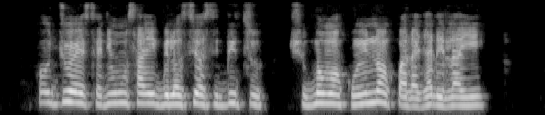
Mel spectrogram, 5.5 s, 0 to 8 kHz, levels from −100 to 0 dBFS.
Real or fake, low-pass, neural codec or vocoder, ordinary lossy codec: fake; 7.2 kHz; codec, 16 kHz, 8 kbps, FreqCodec, larger model; none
